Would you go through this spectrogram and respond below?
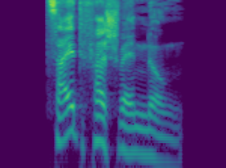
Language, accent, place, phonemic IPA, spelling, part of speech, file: German, Germany, Berlin, /ˈtsaɪ̯tfɐˌʃvɛndʊŋ/, Zeitverschwendung, noun, De-Zeitverschwendung.ogg
- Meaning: waste of time (meaningless or fruitless activity)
